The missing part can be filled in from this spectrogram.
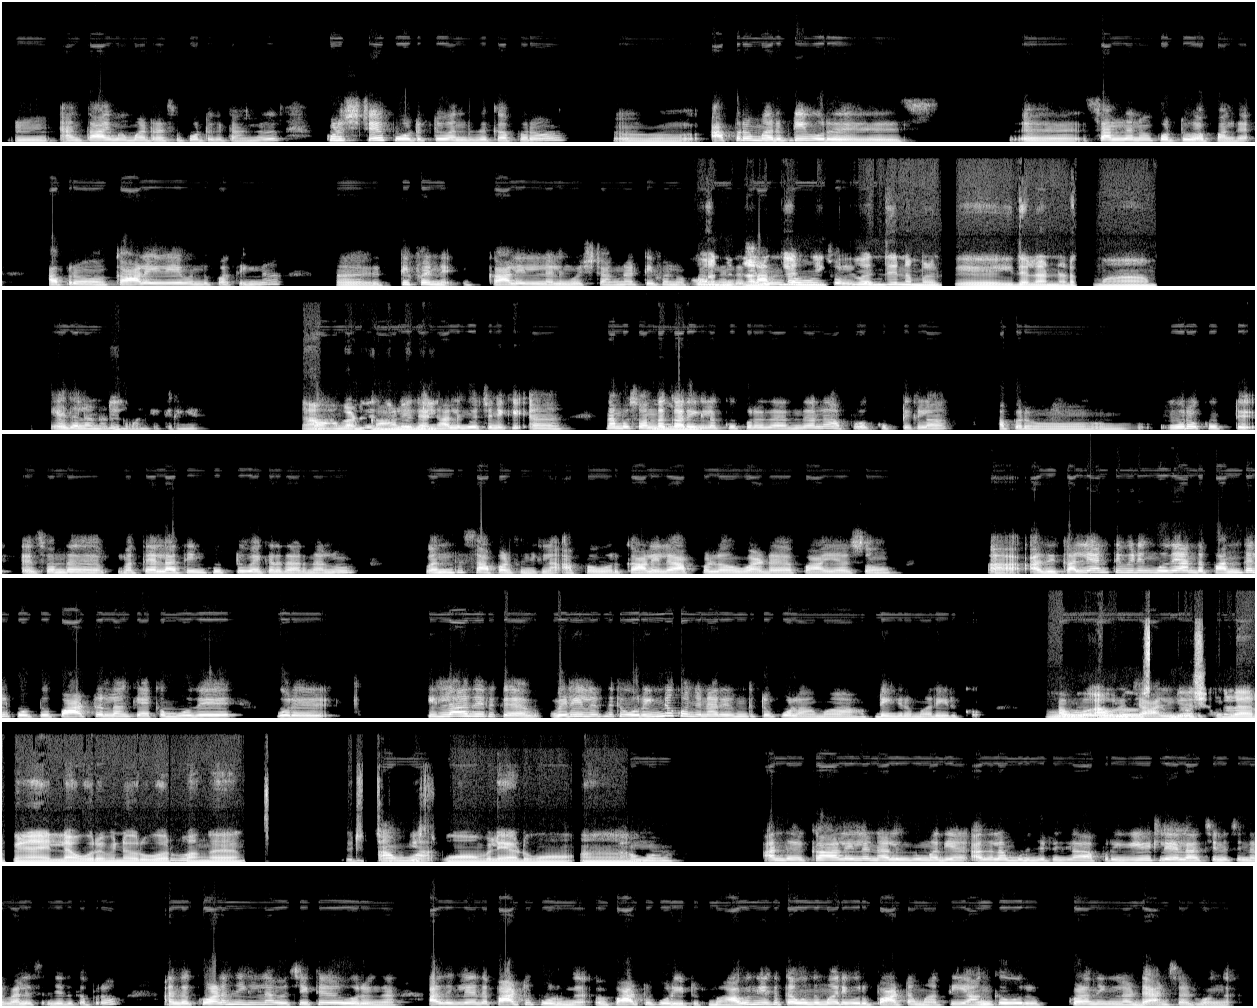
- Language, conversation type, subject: Tamil, podcast, உங்கள் குடும்பத்தில் திருமணங்கள் எப்படி கொண்டாடப்படுகின்றன?
- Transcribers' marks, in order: other background noise; other noise; tapping; tsk; "ஓடிட்டு" said as "போடிட்டு"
